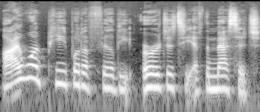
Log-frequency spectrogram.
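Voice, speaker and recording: A woman speaks with an American accent at a moderate pace. Her pitch sits in the medium range. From US Northeast, Philadelphia. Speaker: gastroenterologist. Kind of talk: interview conversation. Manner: animated.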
